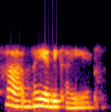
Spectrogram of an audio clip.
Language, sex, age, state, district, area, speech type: Hindi, male, 30-45, Madhya Pradesh, Balaghat, rural, conversation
